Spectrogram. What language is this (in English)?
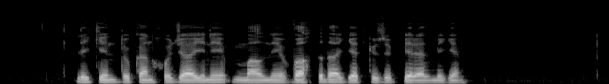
Uyghur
